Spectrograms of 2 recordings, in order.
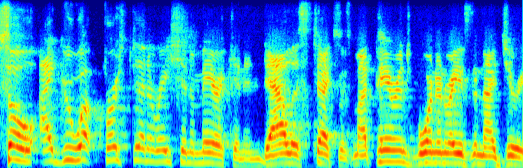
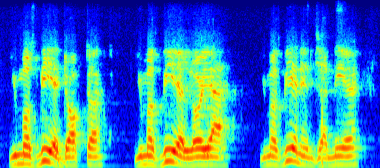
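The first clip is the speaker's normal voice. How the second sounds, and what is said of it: Thick Nigerian accent. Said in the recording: “as my parents would say in their thick Nigerian accent”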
